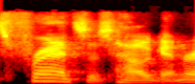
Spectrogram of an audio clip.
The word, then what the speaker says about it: Frances Haugen: So, okay, so first of all, who is it's Frances Haugen, right?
